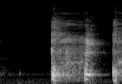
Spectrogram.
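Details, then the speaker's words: Dry cough from an adult man still recovering from a throat problem the previous week, worsened by dry studio air; two to three harsh, dry cough bursts in a quiet room. "well i cough i'm still getting over the problem i was having last week with my throat and the dry air here in the studio is not helping"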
